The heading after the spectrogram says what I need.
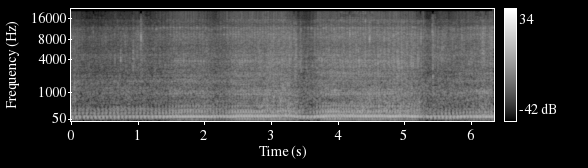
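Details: Barn-find Kawasaki Bayou 220 ATV on short test ride after repairs (filthy carburetor cleaned, new battery, oil and air filters, rear right wheel bearing and seal): steady single-cylinder drone rising and easing with throttle, no knocks or rattles; running really good.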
